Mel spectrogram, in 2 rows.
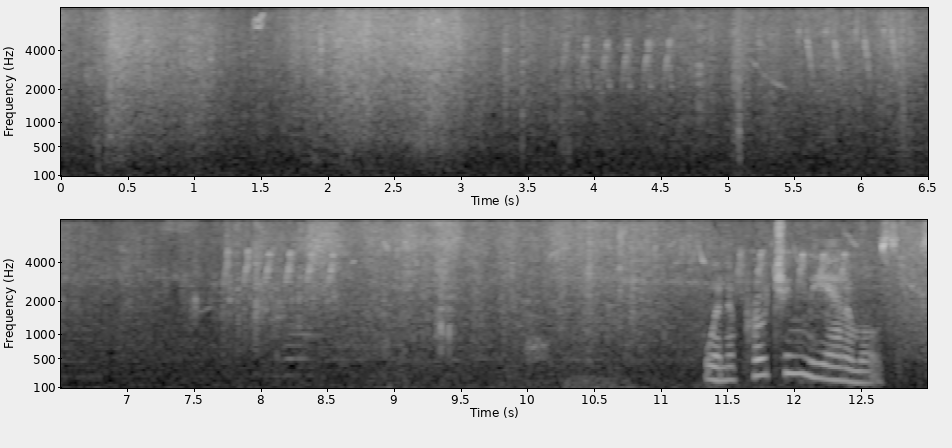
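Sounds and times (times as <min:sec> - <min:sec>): faint forest hiss: 0:00.0 - 0:13.0
birds chirping: 0:01.2 - 0:01.8, 0:03.6 - 0:13.0.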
